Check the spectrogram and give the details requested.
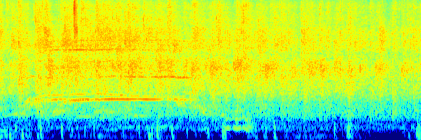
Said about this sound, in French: Merci, merci vraiment à tout le monde. Euh, on peut se donner une bonne main d'applaudissement, je pense. Là.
